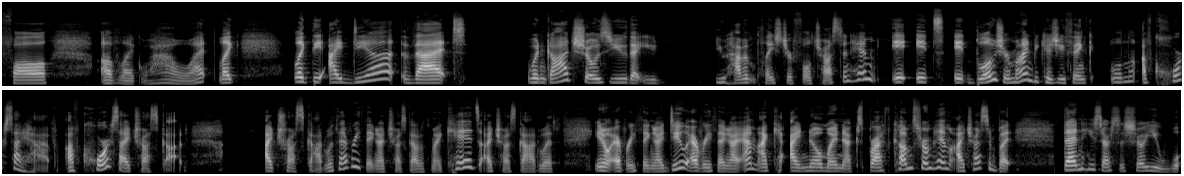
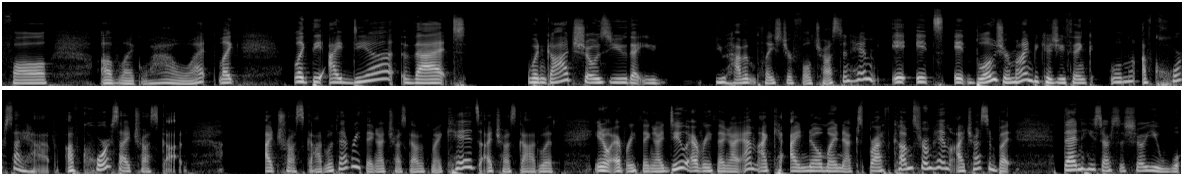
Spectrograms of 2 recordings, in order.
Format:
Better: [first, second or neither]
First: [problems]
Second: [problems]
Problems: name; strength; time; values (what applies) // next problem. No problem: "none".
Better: second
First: thin; very; fading below 750 Hz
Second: none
